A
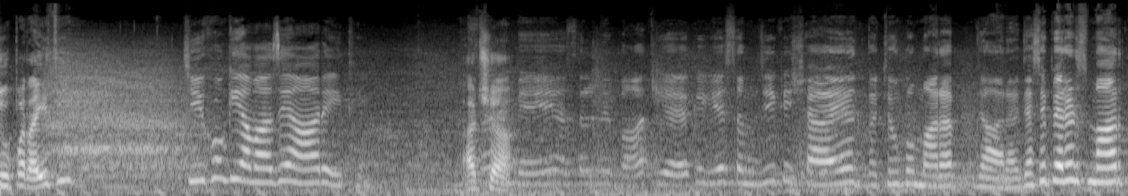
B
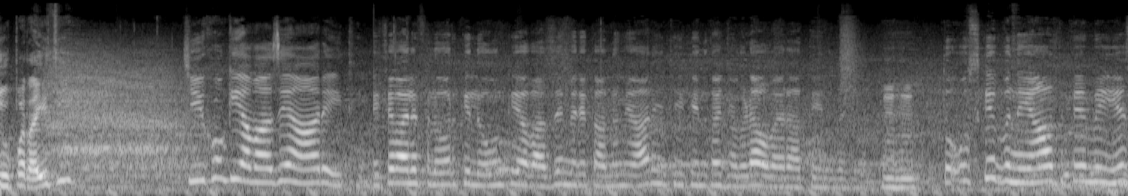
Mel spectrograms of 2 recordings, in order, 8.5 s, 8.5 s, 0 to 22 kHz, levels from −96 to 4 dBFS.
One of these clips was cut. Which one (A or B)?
B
